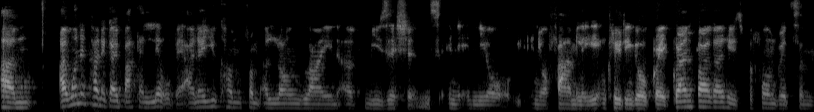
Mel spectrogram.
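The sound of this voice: A man speaks at medium pitch with a slightly husky edge. His pace is moderate and his pitch varies in an ordinary way.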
